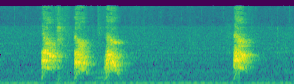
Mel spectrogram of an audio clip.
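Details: Chihuahua barking indoors: three short sharp barks in quick succession, a pause of about a second and a half, then one more bark, over a steady low hum.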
